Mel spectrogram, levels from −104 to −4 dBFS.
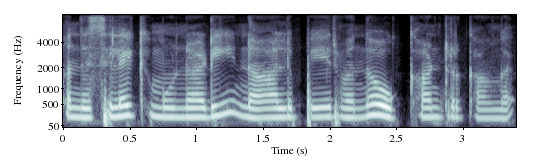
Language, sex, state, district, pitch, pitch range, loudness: Tamil, female, Tamil Nadu, Nilgiris, 205 Hz, 200-220 Hz, -17 LUFS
